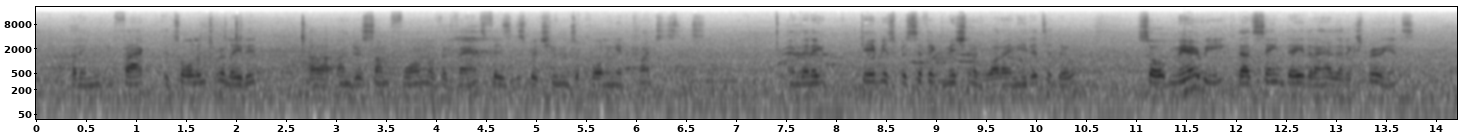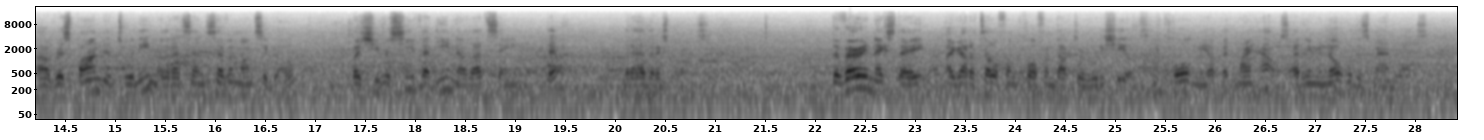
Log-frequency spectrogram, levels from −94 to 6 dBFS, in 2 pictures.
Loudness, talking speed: -21 LUFS, 205 wpm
